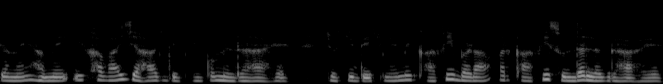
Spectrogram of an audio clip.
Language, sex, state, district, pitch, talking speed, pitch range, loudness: Hindi, female, Bihar, Kishanganj, 170 Hz, 190 wpm, 165-190 Hz, -38 LUFS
